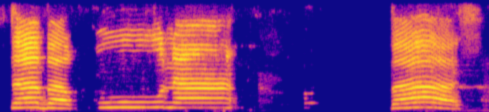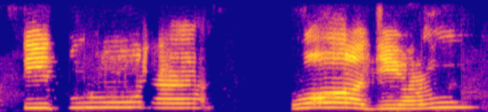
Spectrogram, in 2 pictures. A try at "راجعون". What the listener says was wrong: نون کو کیوں کھینچ رہے ہیں آپ؟ زبر زیر پیش کو تھوڑا بھی. وہاں زبر زیر پیش کو تھوڑا بھی تیز بتاؤ. تھوڑا بھی تو کھینچ کیوں رہے ہیں پھر؟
